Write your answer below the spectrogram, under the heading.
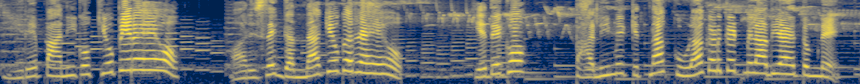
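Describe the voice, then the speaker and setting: Woman as scheming male wolf, children's tale, blustering, accusing, slow drawl, faint music. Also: high-pitched, sing-song, a bit bright, voice pushed up, heavily acted. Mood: angry, accusing. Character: big greedy bullying male wolf, scheming and quarrelsome.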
